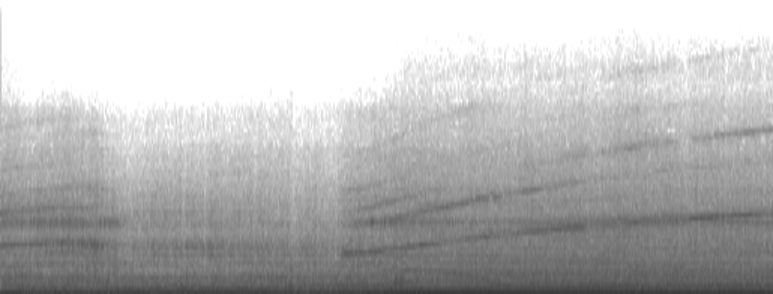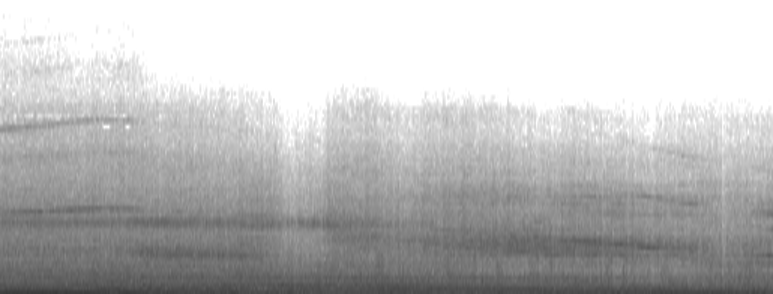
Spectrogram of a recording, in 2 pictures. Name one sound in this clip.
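Wind rushes past the rider outdoors.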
